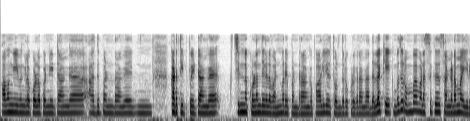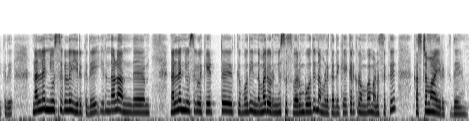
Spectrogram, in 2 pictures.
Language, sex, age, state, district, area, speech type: Tamil, female, 45-60, Tamil Nadu, Erode, rural, spontaneous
